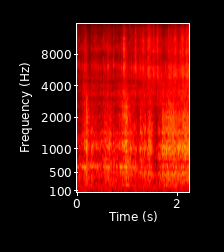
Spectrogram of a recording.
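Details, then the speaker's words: Naze flight controller set up for a HobbyKing Skipper XL plane with D gains at 23: fast buzzy servo chatter in uneven bursts from desk vibration alone, no input; excessive derivative gain, fixed by setting D to zero. "that shattering shattering like crazy and it's not supposed to do that so look at I'm not even touching you just a vibration out of the desk there"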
